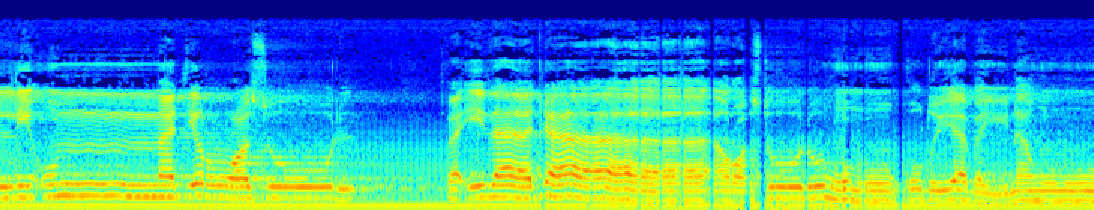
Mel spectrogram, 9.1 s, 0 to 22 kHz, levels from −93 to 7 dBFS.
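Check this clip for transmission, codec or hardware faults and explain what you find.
One transmission fault is present: repeated packet loss (robotic sound), from 4.51 s to 7.53 s. Over these three seconds the stream keeps dropping data. Each hole is bridged by extending the sound just before it. The next hole arrives soon after. The sound points to around eighteen gaps, the longest 46 ms, with about 14% of the stretch patched. The result is choppy, with small pieces of sound missing.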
